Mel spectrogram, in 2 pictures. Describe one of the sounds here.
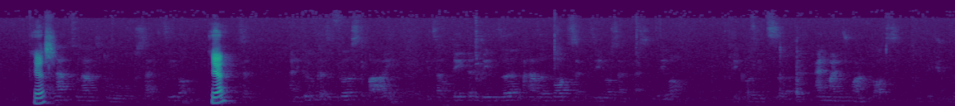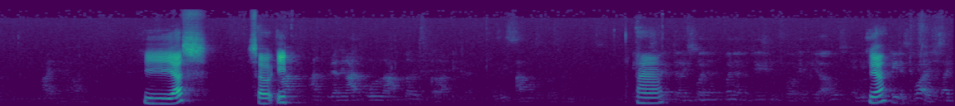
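A man lectures calmly through a microphone in a large room.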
